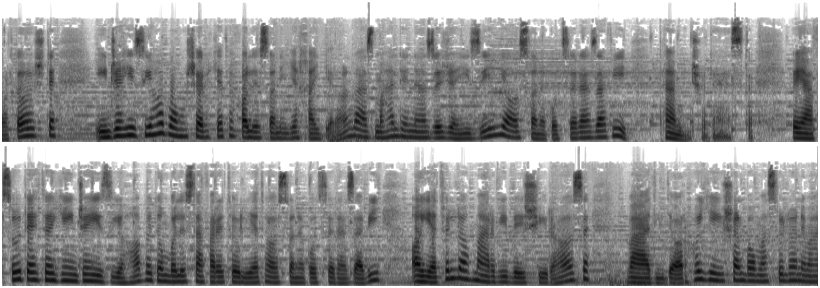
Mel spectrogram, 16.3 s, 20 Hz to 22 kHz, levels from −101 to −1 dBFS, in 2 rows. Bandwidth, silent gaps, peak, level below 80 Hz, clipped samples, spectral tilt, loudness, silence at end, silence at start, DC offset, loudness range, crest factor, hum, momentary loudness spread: 14 kHz; none; 0 dBFS; -48 dBFS; 0.1%; -4.5 dB/octave; -13 LUFS; 0 s; 0 s; under 0.1%; 2 LU; 12 dB; none; 7 LU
